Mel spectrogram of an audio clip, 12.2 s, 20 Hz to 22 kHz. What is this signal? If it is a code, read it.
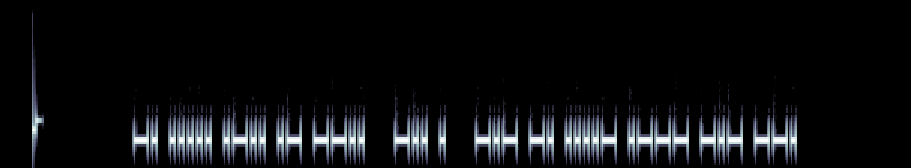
Morse code, heard as a keyed tone, about 20 wpm, 700 Hz. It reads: N5LAZ DE KN4JKG
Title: USA Callsign DE Callsign 20wpm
